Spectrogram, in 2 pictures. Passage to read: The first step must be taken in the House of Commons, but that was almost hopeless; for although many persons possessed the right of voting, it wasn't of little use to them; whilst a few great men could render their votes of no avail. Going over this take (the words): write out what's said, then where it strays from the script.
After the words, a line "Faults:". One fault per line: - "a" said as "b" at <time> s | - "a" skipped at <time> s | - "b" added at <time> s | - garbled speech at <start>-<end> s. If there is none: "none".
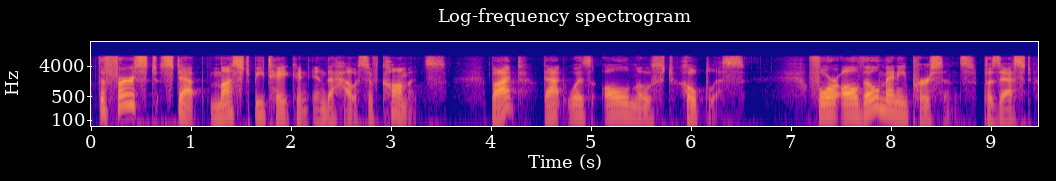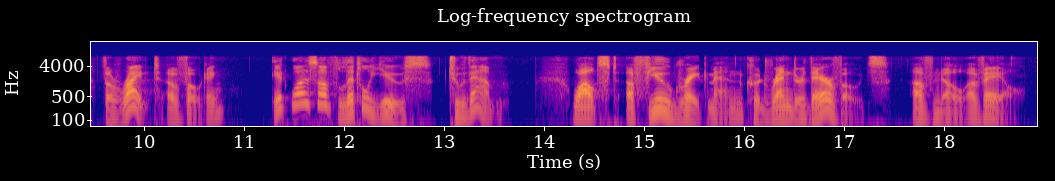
The first step must be taken in the House of Commons, but that was almost hopeless; for although many persons possessed the right of voting, it was of little use to them; whilst a few great men could render their votes of no avail.
Faults:
- "wasn't" said as "was" at 11.5 s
